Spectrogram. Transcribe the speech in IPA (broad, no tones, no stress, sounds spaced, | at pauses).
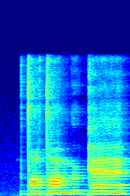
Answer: dˤ ə˞ dˤ ə˞ n̪ ə˞ ɡ æ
